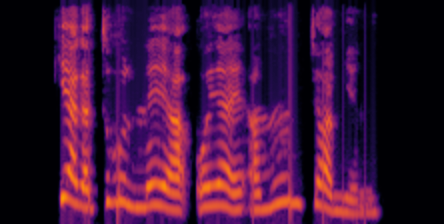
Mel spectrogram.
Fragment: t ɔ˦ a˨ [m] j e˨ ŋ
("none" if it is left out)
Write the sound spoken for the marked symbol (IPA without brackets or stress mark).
m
